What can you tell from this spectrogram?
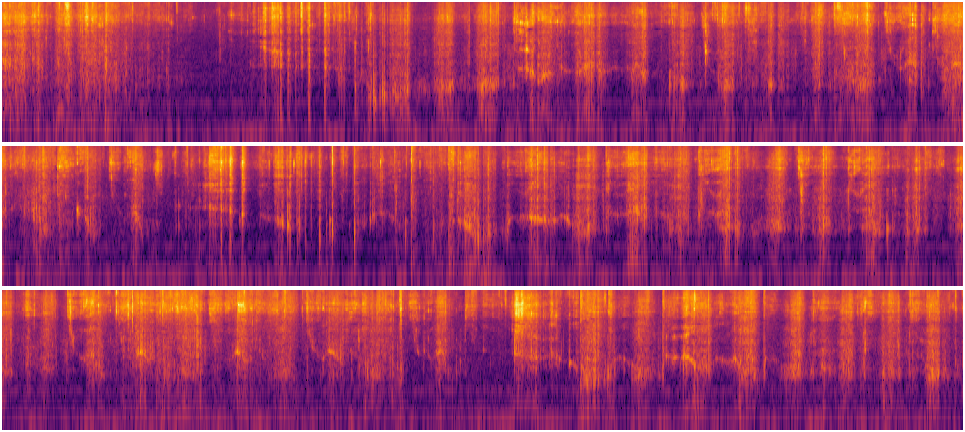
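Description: Close-miked biting and crunching of carbonated ice chunks, a dense run of irregular cracks and crunches as the ice is chewed, with fingers scraping among the ice pieces in a plastic bowl.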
